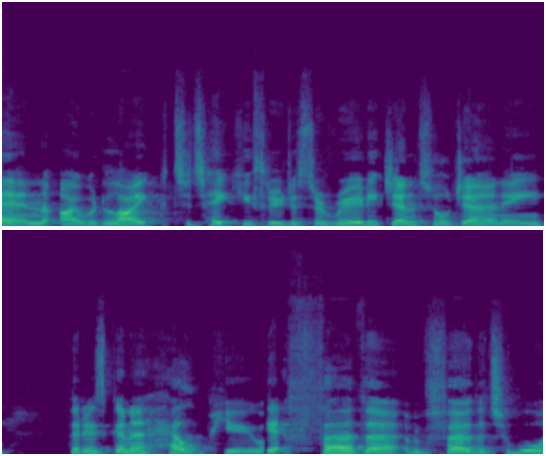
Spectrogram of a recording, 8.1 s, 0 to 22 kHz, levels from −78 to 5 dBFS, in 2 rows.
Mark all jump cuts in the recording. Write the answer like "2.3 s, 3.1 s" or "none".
2.8 s, 6.0 s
